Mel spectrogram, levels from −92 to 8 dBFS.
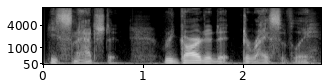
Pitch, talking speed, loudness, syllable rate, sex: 80 Hz, 130 wpm, -21 LUFS, 5.8 syllables/s, male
